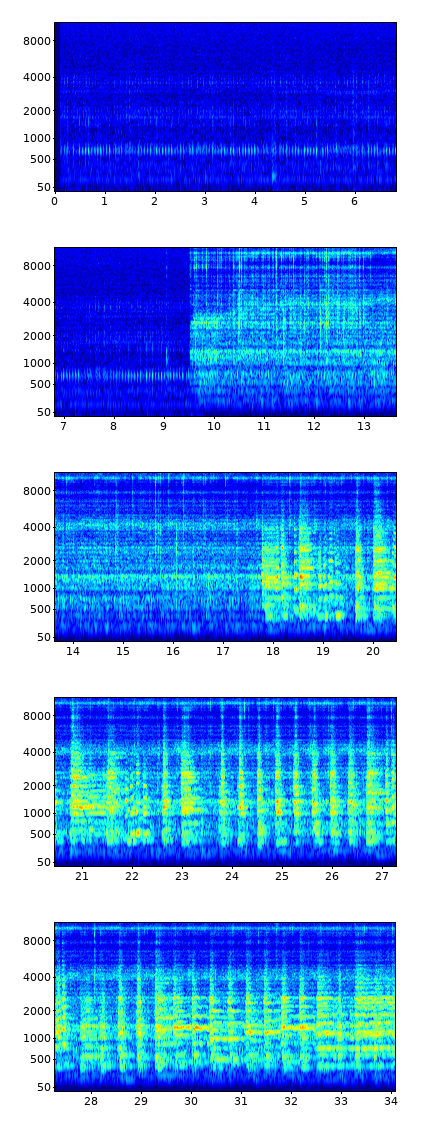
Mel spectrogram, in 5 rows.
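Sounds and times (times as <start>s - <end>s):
turntable hum: 0.2s - 34.0s.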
